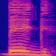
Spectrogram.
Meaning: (adjective) 1. Of great size, large 2. Of great size, large.: Fat 3. Large with young; pregnant; swelling; ready to give birth or produce
- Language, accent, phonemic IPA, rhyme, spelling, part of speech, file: English, US, /bɪɡ/, -ɪɡ, big, adjective / adverb / noun / verb, En-us-big.ogg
